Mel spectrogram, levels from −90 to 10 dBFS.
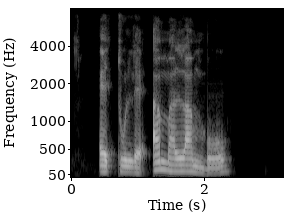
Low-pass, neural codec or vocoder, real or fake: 7.2 kHz; codec, 16 kHz, 16 kbps, FunCodec, trained on LibriTTS, 50 frames a second; fake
